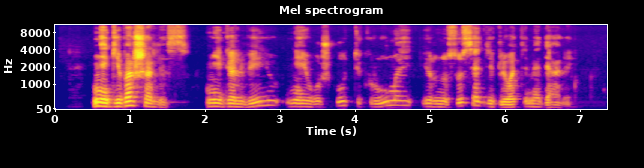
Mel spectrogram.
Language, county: Lithuanian, Kaunas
